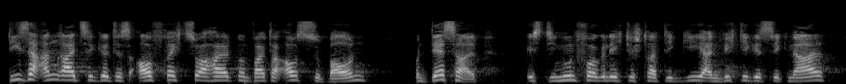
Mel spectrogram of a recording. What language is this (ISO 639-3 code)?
deu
